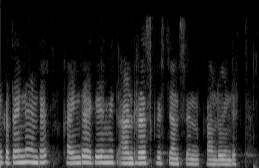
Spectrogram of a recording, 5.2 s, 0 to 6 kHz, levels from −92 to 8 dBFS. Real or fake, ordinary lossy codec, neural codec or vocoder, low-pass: real; MP3, 48 kbps; none; 5.4 kHz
